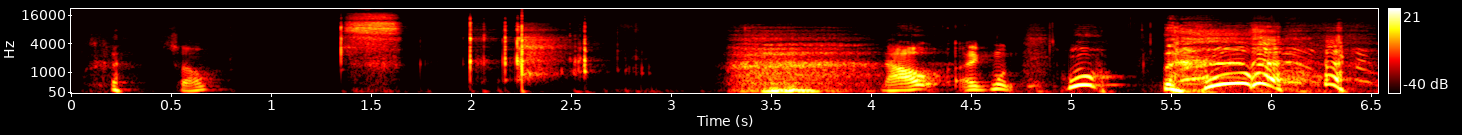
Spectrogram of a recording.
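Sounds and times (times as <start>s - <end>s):
speech: 0.2s - 0.8s, 4.0s - 6.5s
rush of fizzing gas from citrus drink can: 1.4s - 2.6s
can of citrus drink being opened: 1.4s - 2.9s
laughter: 5.4s - 6.5s.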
